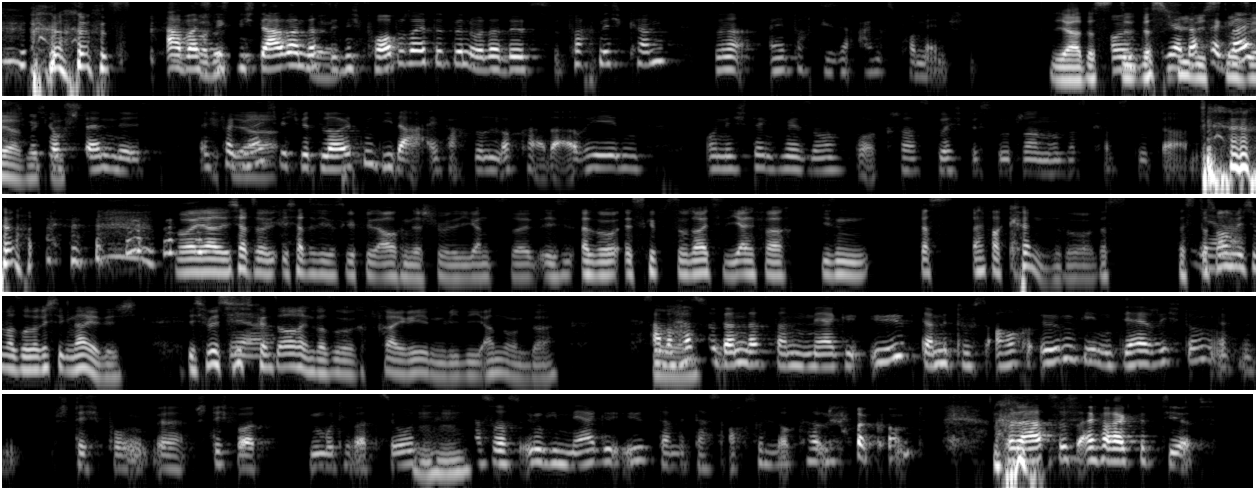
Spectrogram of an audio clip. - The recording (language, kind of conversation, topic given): German, unstructured, Was hältst du von dem Leistungsdruck, der durch ständige Vergleiche mit anderen entsteht?
- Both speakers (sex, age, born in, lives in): female, 30-34, Germany, Germany; male, 18-19, Germany, Germany
- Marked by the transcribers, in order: laugh; laughing while speaking: "Was?"; other background noise; tapping; laugh; laughing while speaking: "rüberkommt"; snort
